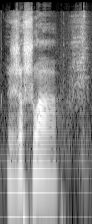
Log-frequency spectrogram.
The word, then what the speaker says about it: Joshua: doors and sickly Joshua josua that's how the French pronounce it josua you commanded my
